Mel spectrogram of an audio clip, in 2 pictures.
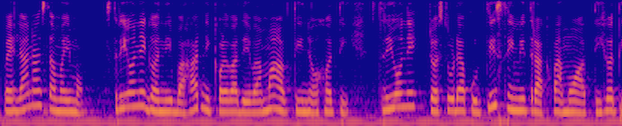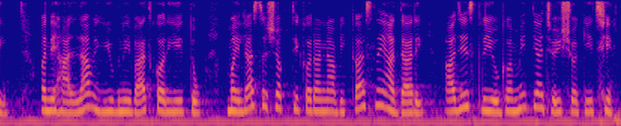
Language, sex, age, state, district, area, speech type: Gujarati, female, 18-30, Gujarat, Mehsana, rural, spontaneous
